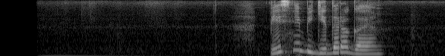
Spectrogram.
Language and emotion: Russian, neutral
